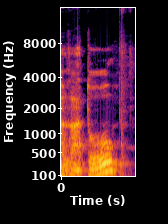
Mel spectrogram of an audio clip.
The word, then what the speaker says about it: râteau: La troisième image, c'est un râteau. Râteau. Râteau. Le mot râteau se compose de deux syllabes. Râteau. Ra, R-A, ra. T-E-A-U. Il me donne le son O.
